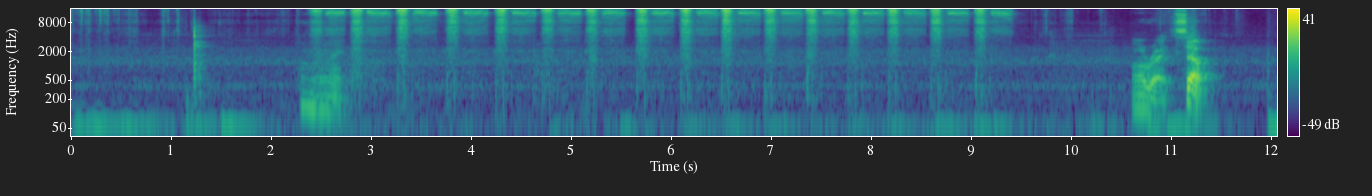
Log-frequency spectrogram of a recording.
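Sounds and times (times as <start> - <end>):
scratchy scrubbing strokes: 2.3 - 9.4.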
